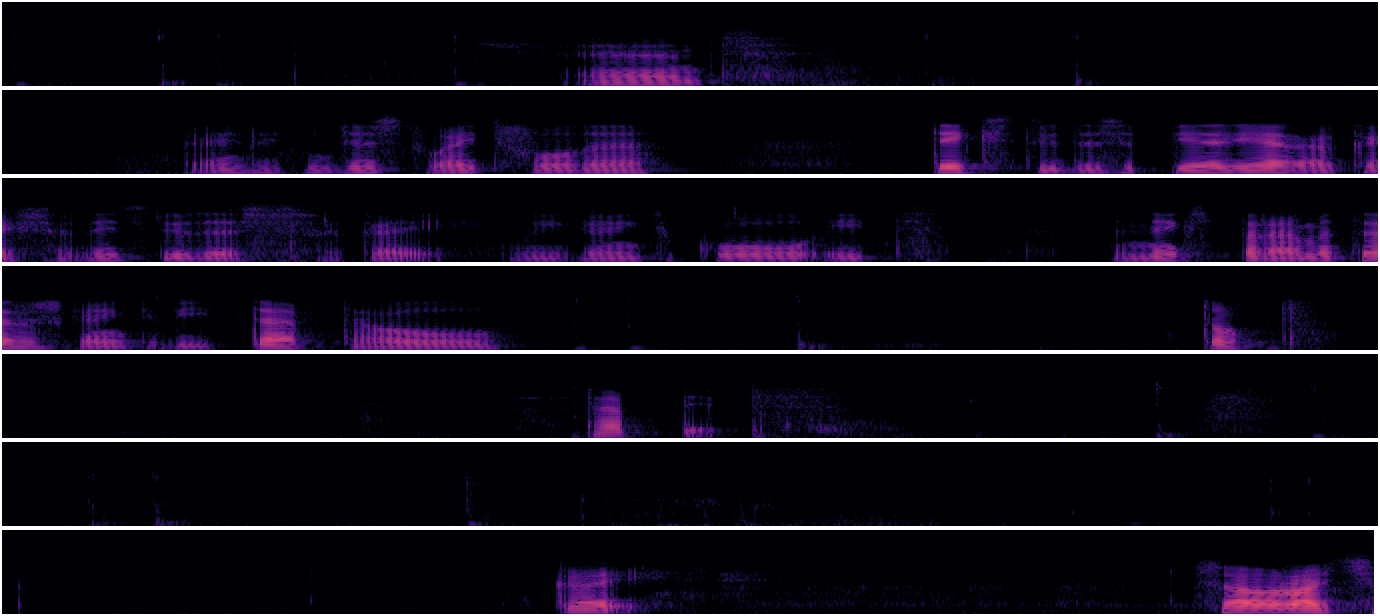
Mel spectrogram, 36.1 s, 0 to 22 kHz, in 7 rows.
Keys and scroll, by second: 0.0-1.9 typing, 3.7-4.2 typing, 13.0-13.8 typing, 16.3-20.9 typing, 22.4-23.6 typing, 24.8-28.2 typing.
